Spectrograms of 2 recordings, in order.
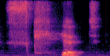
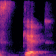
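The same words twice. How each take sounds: First: A puff of air follows the K. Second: No puff of air follows the K. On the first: The speaker calls it wrong. "we do not go skit. We don't we don't let air out after the K" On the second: The speaker calls it right. "no space between those, and no air after the K"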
